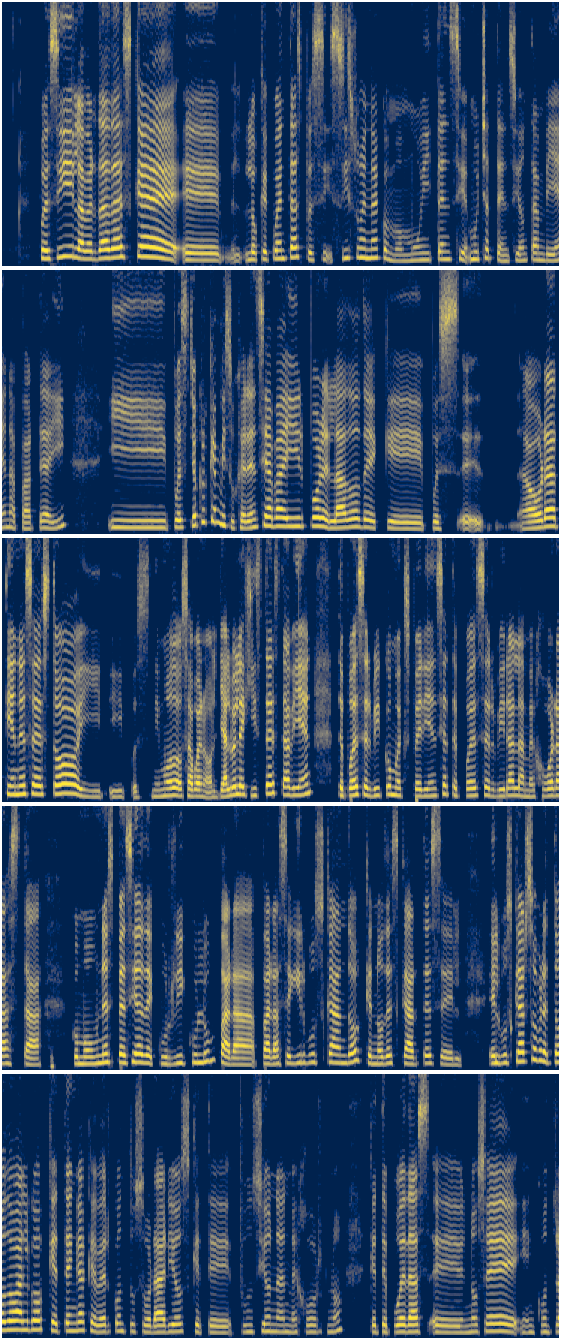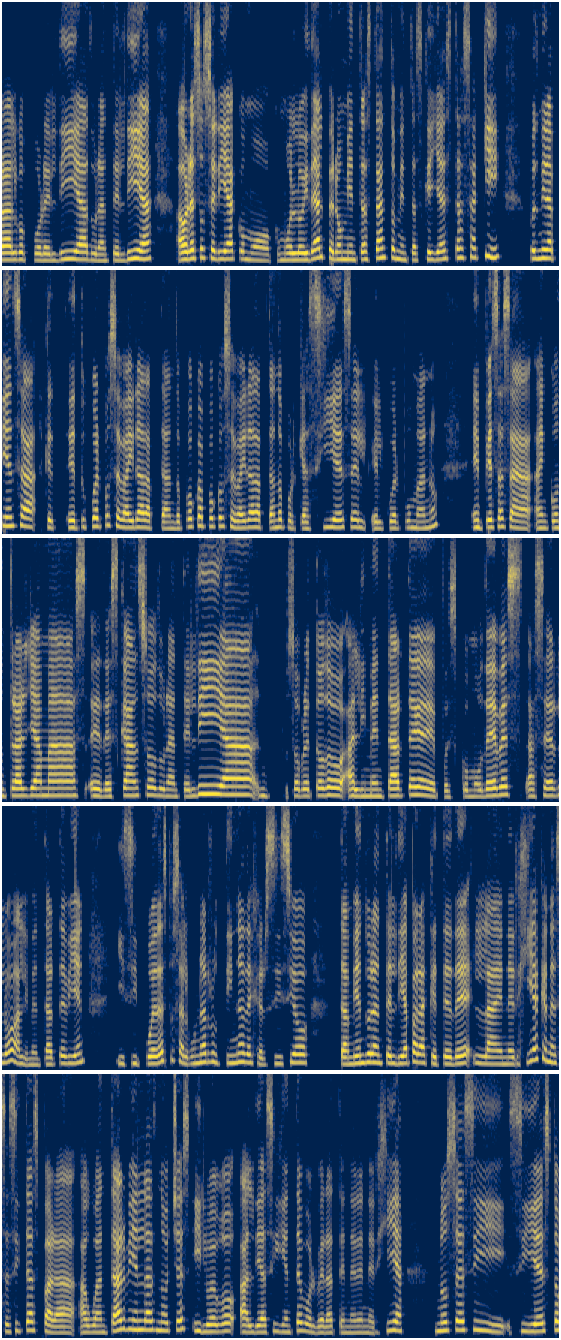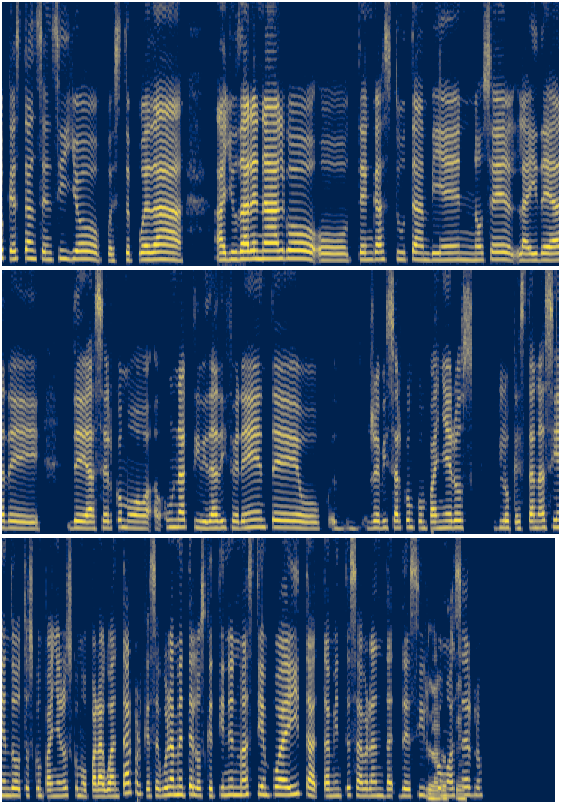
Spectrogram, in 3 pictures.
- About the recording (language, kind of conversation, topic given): Spanish, advice, ¿Por qué no tengo energía para actividades que antes disfrutaba?
- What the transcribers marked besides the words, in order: tapping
